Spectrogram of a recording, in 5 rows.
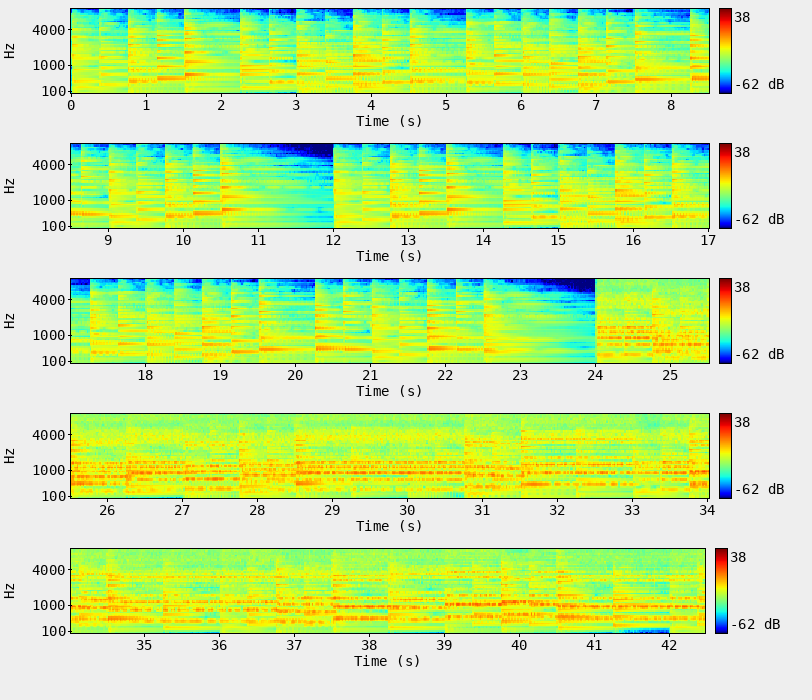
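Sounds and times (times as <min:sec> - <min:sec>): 
piano: 0:00.0 - 0:42.4.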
